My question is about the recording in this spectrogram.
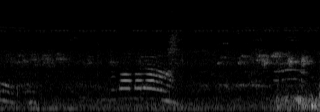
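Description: Faint distant call, one short cry that falls in pitch about a second and a half in, over a quiet outdoor background; near the end a low rumble of thunder slowly builds.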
